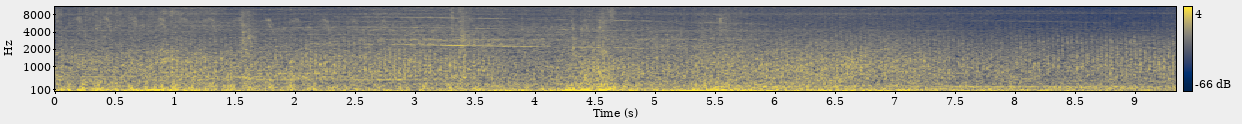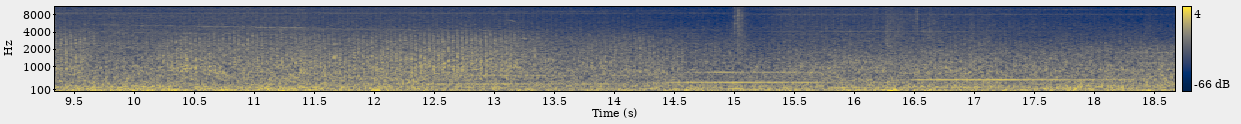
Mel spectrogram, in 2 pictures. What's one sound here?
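Helicopter rotors drone and thump steadily nearby.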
